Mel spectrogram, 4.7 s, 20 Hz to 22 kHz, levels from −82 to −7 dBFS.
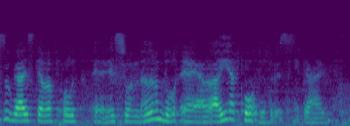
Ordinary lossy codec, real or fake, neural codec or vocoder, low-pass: none; fake; codec, 16 kHz, 1 kbps, FunCodec, trained on LibriTTS, 50 frames a second; 7.2 kHz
